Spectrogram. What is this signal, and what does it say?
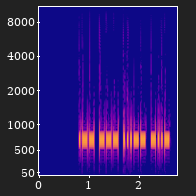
Morse code, heard as a keyed tone, about 34 wpm, 700 Hz. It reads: WO3X
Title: USA Call Signs - 4 Characters - 4x Character Spacing - 35wpm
